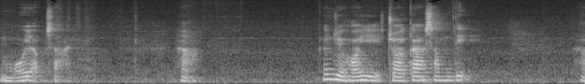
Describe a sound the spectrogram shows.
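A paintbrush dabs and strokes softly on paper.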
